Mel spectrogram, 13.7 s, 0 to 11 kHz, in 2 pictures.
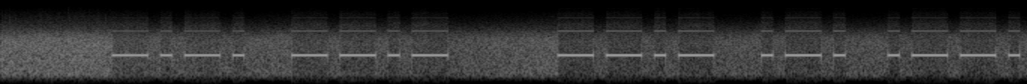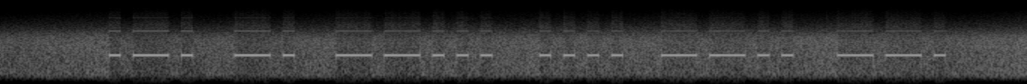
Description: Morse code, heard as a keyed tone, hand-sent with a paddle, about 15 wpm, 1140 Hz, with radio static. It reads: CQ QRP RN7HZG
